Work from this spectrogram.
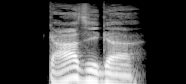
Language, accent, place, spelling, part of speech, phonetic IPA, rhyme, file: German, Germany, Berlin, gasiger, adjective, [ˈɡaːzɪɡɐ], -aːzɪɡɐ, De-gasiger.ogg
- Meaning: inflection of gasig: 1. strong/mixed nominative masculine singular 2. strong genitive/dative feminine singular 3. strong genitive plural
